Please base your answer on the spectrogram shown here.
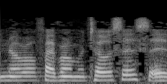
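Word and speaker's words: neurofibromatosis: Uh, Dylan has a neurop fibromyitosis. Oh, I did get that right. Yeah, I got it. I pronounced it right.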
